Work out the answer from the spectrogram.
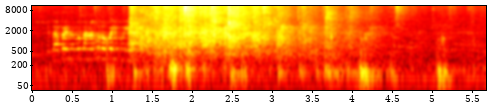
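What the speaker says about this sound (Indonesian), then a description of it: "Kita beri tepuk tangan dulu Bapak Ibu ya" Audience applause at a computational thinking workshop session, starting after a voice speaks, then uneven clapping with some louder individual claps that thins out.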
